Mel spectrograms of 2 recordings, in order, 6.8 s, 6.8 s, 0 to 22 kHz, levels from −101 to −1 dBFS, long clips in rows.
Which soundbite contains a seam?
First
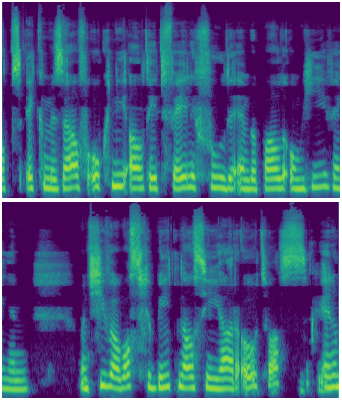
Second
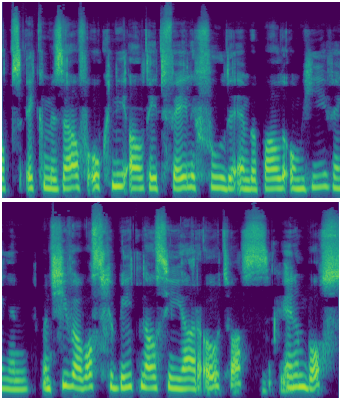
second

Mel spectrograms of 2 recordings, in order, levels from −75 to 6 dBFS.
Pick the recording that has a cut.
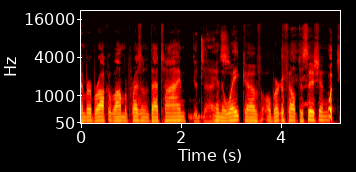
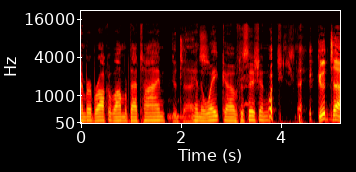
second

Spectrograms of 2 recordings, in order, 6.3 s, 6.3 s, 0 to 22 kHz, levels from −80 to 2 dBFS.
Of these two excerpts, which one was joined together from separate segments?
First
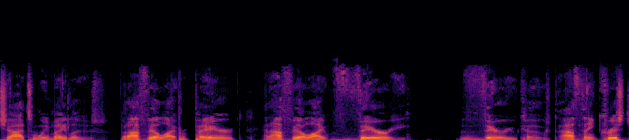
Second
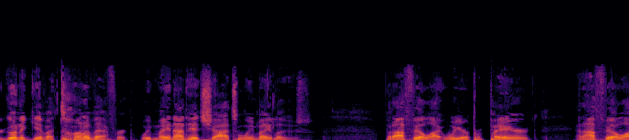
first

